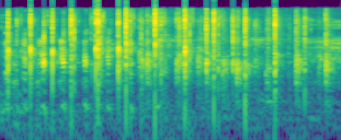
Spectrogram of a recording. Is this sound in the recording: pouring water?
no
